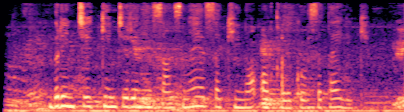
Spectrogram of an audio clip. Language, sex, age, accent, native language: Uzbek, female, 18-24, Farg'ona, Uzbek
